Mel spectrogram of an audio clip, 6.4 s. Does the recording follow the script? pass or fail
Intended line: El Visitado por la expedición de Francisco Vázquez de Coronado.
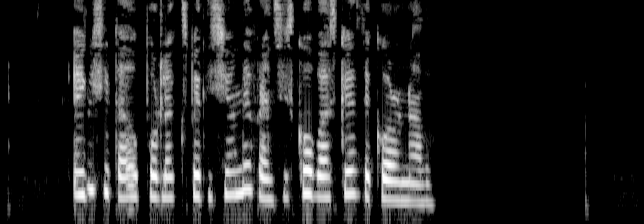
pass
